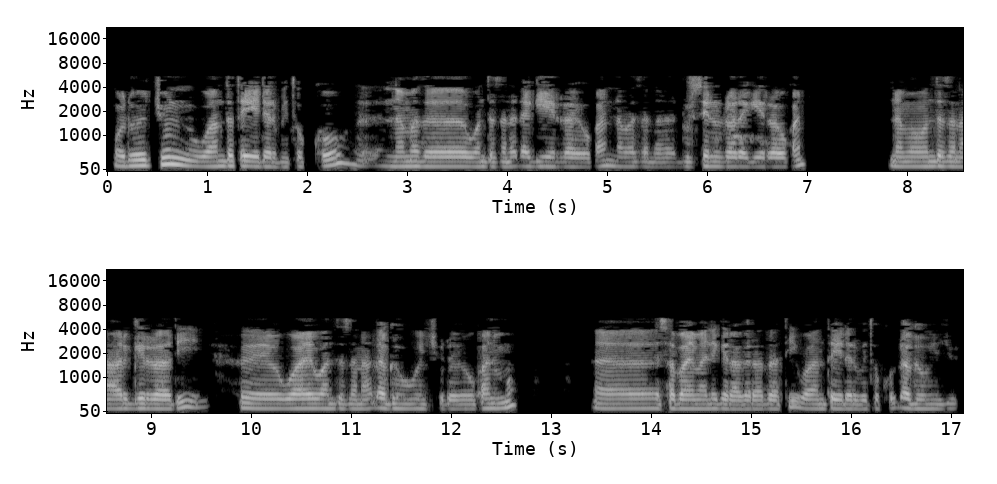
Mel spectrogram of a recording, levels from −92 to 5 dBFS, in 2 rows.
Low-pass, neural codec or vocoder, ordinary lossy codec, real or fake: 5.4 kHz; none; MP3, 24 kbps; real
